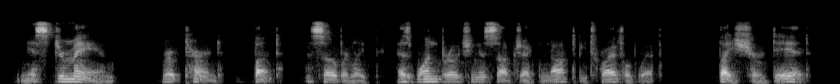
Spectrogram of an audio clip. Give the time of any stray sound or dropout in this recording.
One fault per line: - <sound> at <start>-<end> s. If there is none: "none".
none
